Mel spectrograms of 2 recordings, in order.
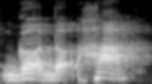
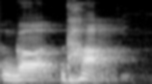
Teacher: गदहा और गधा, ये अल्प प्राण और दीर्घ प्राण का ये फर्क हो गया है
